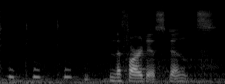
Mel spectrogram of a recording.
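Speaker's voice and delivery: ordinary delivery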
